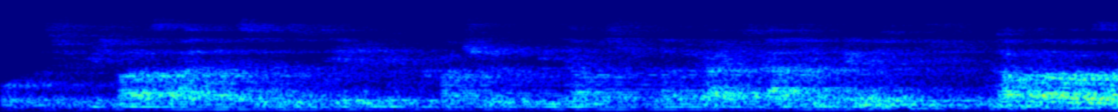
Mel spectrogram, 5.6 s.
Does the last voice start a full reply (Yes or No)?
No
